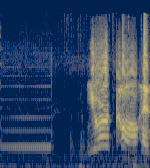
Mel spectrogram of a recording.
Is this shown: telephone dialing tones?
yes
